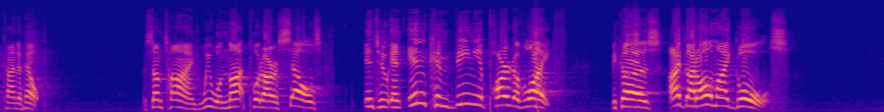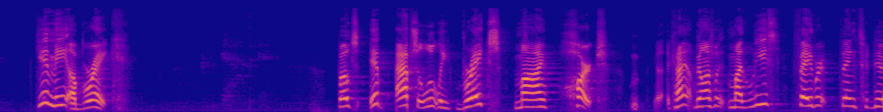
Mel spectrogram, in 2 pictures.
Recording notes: Sermon was recorded May 10, 2009 at Northside Baptist Church of Elkhart, Indiana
